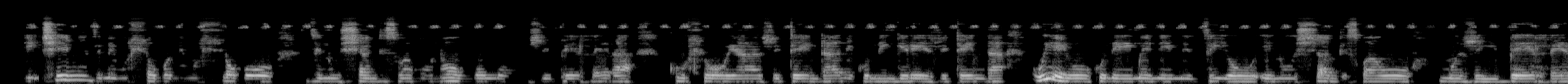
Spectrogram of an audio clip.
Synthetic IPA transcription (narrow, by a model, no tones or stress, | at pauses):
it͡ʃinid͡zine̞muɬo̞mone̞muɬo̞ɓod͡zino̞ʃandiswamunoŋɡoŋo | ʐibʱe̞ɮeɾakuɬo̞jaʐite̞ndane̞kuniŋɡeɾeʐite̞ndauje̞wo̞kune̞imwe̞nemid͡zijoino̞ʃandiswawo | muʐibe̞ɮeːɾa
